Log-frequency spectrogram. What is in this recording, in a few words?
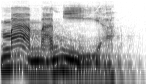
"mama mia", echo inside caves, underground; DS; ML BOWSERS INSIDE; Luigi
